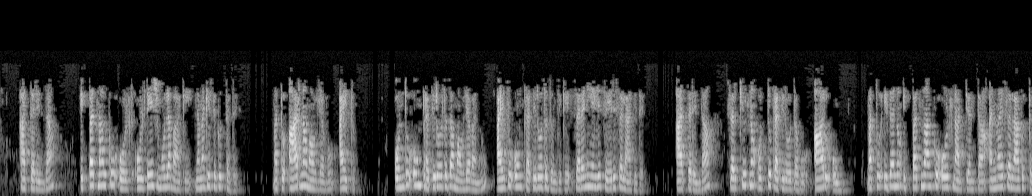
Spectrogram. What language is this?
Kannada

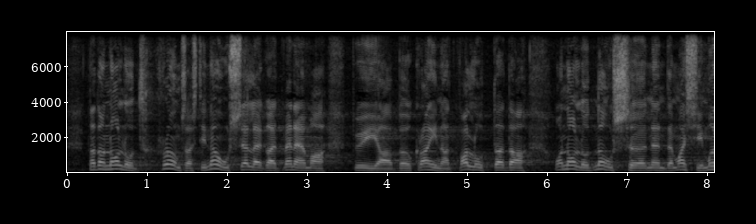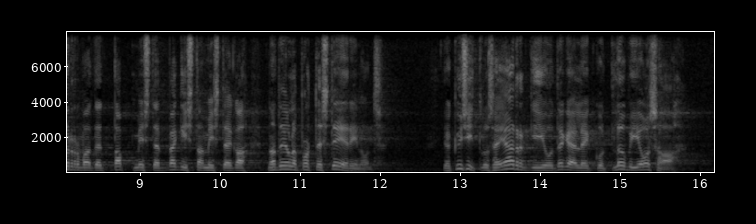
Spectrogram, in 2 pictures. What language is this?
Estonian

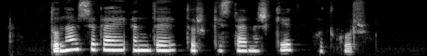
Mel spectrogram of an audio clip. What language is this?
Mari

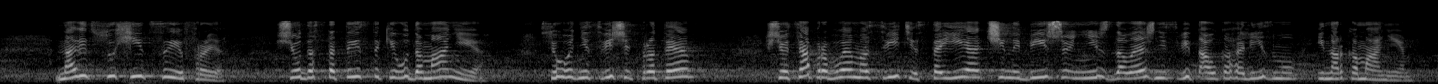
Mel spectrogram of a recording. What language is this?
Ukrainian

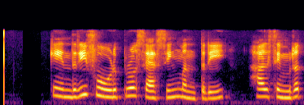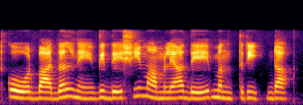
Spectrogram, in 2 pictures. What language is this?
Punjabi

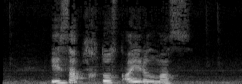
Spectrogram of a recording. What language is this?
Uyghur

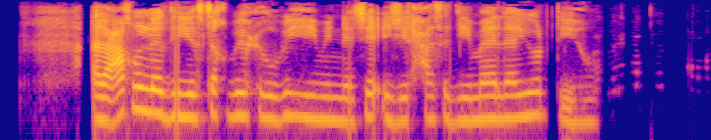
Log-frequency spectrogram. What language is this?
Arabic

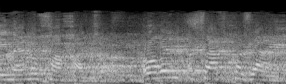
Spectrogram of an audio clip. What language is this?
Hebrew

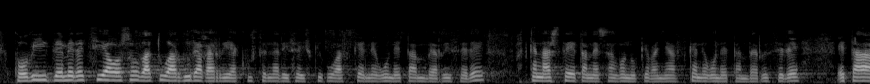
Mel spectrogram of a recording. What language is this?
Basque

